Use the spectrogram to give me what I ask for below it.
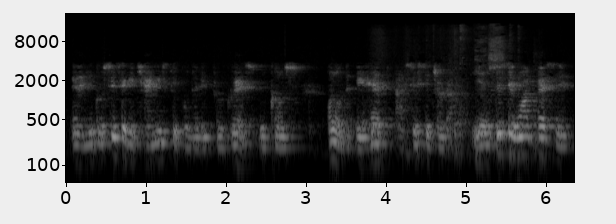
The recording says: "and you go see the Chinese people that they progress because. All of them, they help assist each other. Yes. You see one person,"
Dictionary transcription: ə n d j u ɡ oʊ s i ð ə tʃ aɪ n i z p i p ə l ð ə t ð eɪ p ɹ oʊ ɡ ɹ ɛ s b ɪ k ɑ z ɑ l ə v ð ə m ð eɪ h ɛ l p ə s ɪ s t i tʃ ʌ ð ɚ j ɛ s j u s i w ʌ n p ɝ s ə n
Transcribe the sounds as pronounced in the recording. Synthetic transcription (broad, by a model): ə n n j u ɡ oʊ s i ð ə tʃ aɪ n i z p i p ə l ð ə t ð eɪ p ɹ oʊ ɡ ɹ ɛ s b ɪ k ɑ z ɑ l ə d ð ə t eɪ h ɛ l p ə s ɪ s i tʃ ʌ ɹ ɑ j ɛ s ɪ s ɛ w ʌ n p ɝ s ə n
